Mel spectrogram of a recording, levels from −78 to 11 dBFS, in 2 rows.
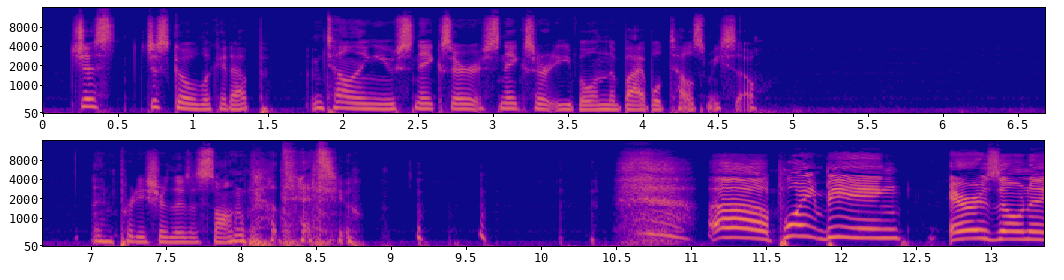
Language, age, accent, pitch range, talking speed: English, 20-39, American, 185-235 Hz, 150 wpm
